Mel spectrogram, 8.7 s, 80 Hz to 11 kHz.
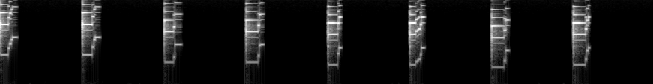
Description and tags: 8bit110bpm-16
The 8 Bit Gamer collection is a fun chip tune like collection of comptuer generated sound organized into loops
loop, 8bit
